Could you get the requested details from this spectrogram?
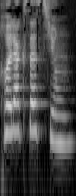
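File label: "relaxation", French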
